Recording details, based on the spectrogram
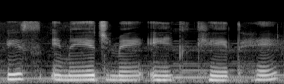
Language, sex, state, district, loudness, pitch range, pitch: Hindi, female, Madhya Pradesh, Bhopal, -16 LUFS, 200-215 Hz, 205 Hz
